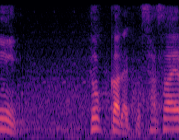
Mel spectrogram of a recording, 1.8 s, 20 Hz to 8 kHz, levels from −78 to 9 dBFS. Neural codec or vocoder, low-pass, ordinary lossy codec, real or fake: codec, 16 kHz, 1.1 kbps, Voila-Tokenizer; 7.2 kHz; none; fake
